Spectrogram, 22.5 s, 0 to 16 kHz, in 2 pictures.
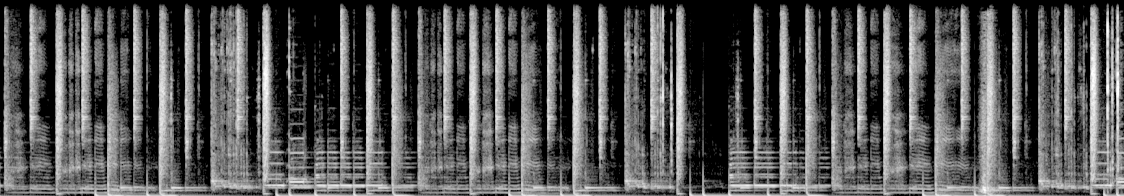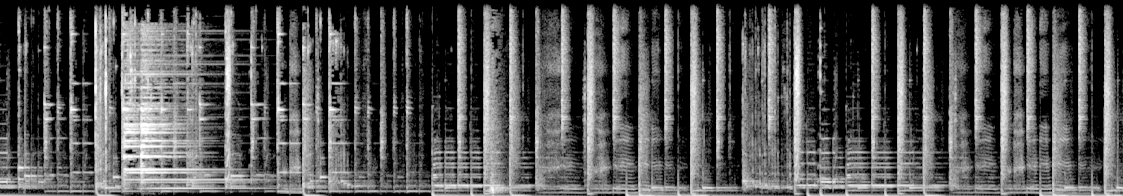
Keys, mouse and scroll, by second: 0.0 middle click, 1.0 middle click, 1.0 right click, 1.7 click, 1.7-2.2 scroll, 2.2 right click, 2.6 click, 4.7 click, 7.4 click, 10.5 alt+j, 12.8 click, 14.4 click, 15.8 click, 21.3 click.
